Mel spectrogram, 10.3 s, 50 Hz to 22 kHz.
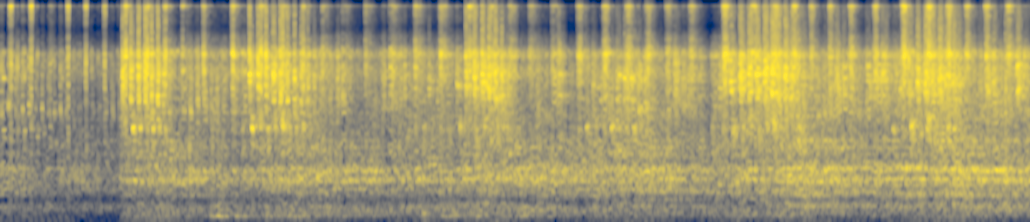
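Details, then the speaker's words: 1959 Fordson Dexta tractor diesel at steady idle: rough whirring grind over the clatter from the water pump at the front, being replaced; exhaust manifold leak near injector also present. "as well as that you can probably hear the water pump running at the front we've been replacing that"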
